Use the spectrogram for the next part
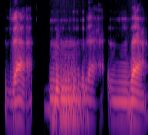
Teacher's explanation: Kalau za, coba bergetar. Ya, misalnya kalau ba, bergetar. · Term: jahar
